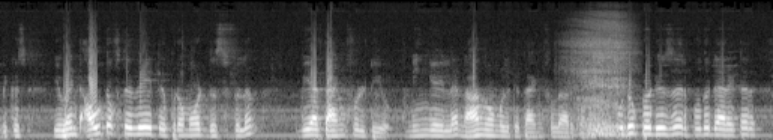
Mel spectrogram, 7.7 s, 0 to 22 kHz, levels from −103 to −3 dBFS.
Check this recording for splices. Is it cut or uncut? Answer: cut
